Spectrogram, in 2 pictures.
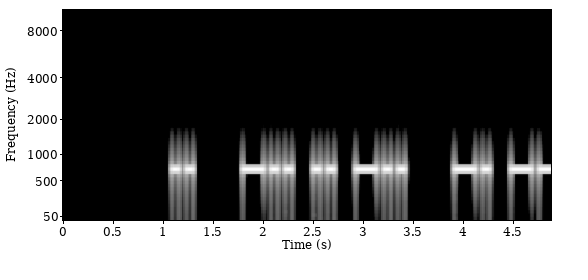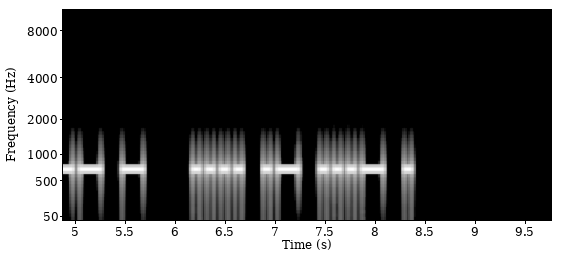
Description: Morse code, heard as a keyed tone, about 17 wpm, 700 Hz. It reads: I DID NOT HAVE
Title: Sets of 4 Words 17wpm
